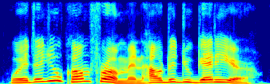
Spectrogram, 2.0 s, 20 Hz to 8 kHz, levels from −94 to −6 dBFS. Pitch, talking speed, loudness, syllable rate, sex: 205 Hz, 325 wpm, -17 LUFS, 7.2 syllables/s, male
